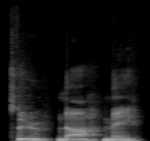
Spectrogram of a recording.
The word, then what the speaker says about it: tsunami: Tsunami. Yeah, so there's no T.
